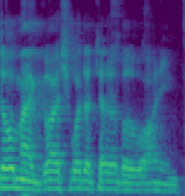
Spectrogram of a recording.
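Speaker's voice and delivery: usual speaking voice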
